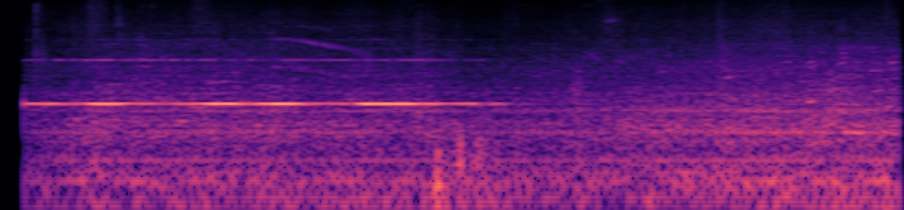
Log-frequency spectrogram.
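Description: A steady, high electronic warning tone, typical of a station departure buzzer, sounds for about three seconds inside a commuter train car and then stops. A short knock is heard near the end of the tone, and a steady hum of the car carries on after it.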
